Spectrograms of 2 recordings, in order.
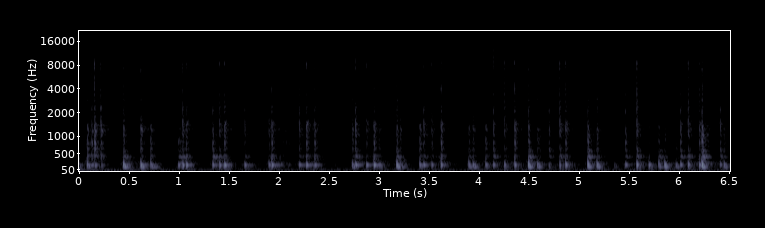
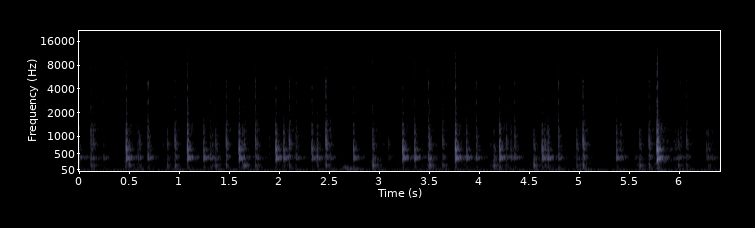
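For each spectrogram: First: leather covering on a barrel chest. Second: metal fittings on a wooden chest.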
